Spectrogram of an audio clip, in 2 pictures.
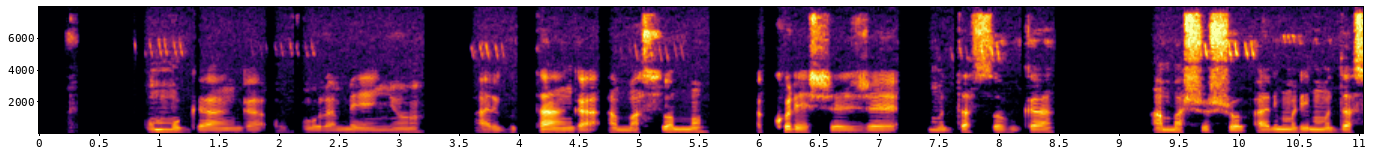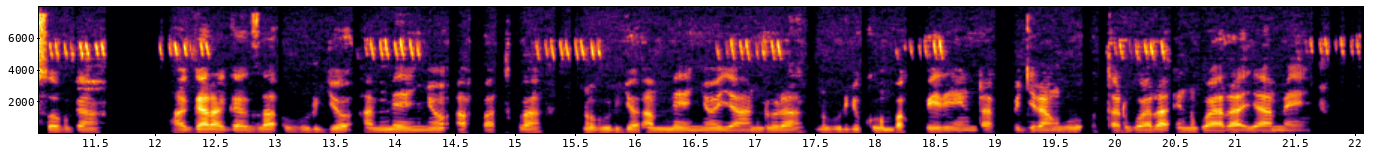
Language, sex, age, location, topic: Kinyarwanda, male, 36-49, Kigali, health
